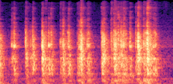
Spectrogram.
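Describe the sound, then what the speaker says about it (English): Steady typing on an MSX home computer's typewriter-style full-travel keyboard, a quick run of close, crisp keystrokes falling in an irregular rhythm with no voices. "They were generally quite nice typewriter style full travel or near full travel keyboards."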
